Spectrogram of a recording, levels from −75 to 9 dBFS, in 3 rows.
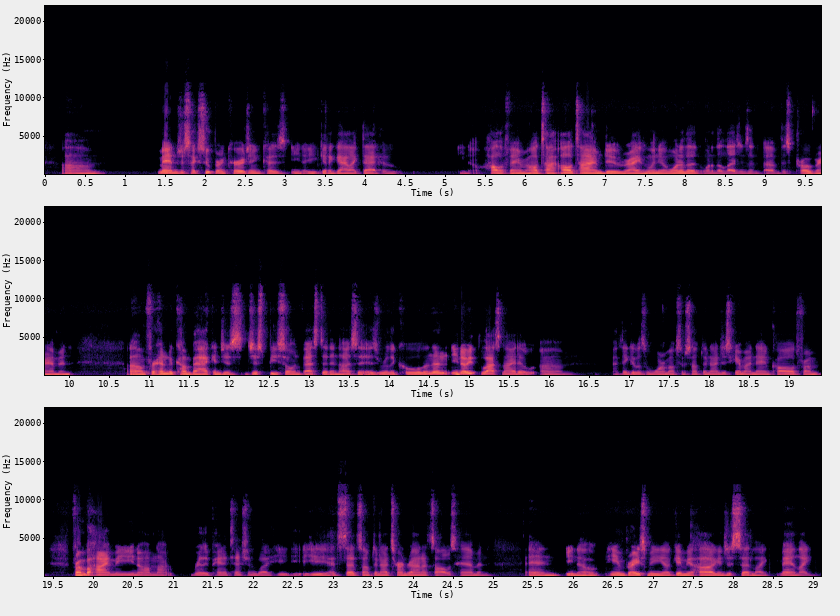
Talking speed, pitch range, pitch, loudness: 260 wpm, 75-85 Hz, 80 Hz, -23 LUFS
